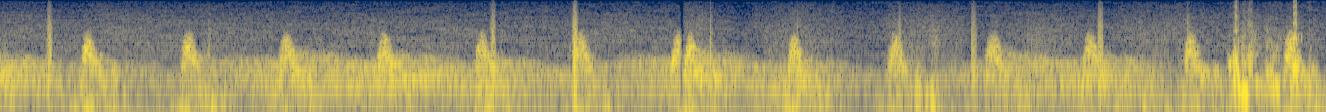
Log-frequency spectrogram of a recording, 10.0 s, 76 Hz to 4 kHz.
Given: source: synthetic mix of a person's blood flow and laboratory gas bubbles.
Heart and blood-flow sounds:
Doppler ultrasound of blood flow; subclavian vein
9.19-9.78 s: bubbles
9.81-9.87 s: bubbles
From the record:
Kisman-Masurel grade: 213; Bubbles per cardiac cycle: several, 3 to 8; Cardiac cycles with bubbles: 1 to 10%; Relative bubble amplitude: loud (0.450 to 0.775); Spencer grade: 1 (occasional bubble signal discernible with the cardiac motion signal, with majority of cardiac periods free of bubbles); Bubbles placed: anywhere in the cardiac cycle

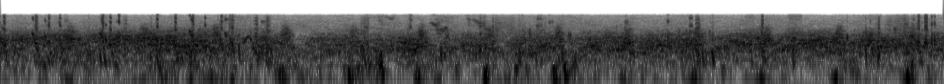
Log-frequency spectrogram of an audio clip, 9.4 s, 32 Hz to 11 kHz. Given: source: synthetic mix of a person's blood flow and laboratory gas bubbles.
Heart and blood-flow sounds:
Doppler ultrasound of blood flow; subclavian vein
0.00-0.26 s: bubbles
0.30-0.71 s: bubbles
0.80-1.31 s: bubbles
1.47-1.64 s: bubbles
1.67-2.10 s: bubbles
2.14-2.77 s: bubbles
3.58-3.81 s: bubbles
4.04-4.22 s: bubbles
4.38-4.52 s: bubbles
4.77-4.96 s: bubbles
5.15-5.74 s: bubbles
6.23-6.59 s: bubbles
6.66-6.72 s: bubbles
6.76-7.19 s: bubbles
7.45-8.03 s: bubbles
8.46-8.52 s: bubbles
8.57-8.85 s: bubbles
8.93-8.97 s: bubbles
9.02-9.38 s: bubbles
From the record:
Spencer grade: 3 (all of the cardiac periods contain showers or single bubble signals, but not dominating or overriding the cardiac motion signals); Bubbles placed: anywhere in the cardiac cycle

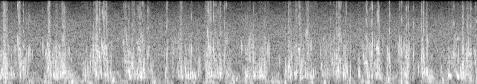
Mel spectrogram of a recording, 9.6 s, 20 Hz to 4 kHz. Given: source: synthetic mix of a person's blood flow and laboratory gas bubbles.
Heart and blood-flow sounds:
Doppler ultrasound of blood flow; precordium
0.00-0.67 s: bubbles
0.82-1.46 s: bubbles
1.63-2.27 s: bubbles
2.44-3.09 s: bubbles
3.27-4.02 s: bubbles
4.06-4.70 s: bubbles
4.80-5.42 s: bubbles
5.56-5.62 s: bubbles
5.64-6.38 s: bubbles
6.40-7.05 s: bubbles
7.13-7.68 s: bubbles
7.71-7.85 s: bubbles
7.93-8.67 s: bubbles
8.80-8.87 s: bubbles
8.92-9.56 s: bubbles
From the record:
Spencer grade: 4 (maximum detectable bubble signal sounding continuously throughout systole and diastole of every cardiac period, and overriding the amplitude of the normal cardiac signals); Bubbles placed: anywhere in the cardiac cycle

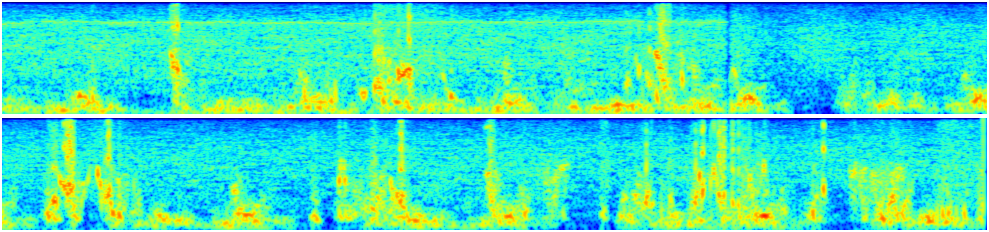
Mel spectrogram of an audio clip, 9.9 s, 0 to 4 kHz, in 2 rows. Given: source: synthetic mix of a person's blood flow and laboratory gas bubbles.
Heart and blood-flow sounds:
Doppler ultrasound of blood flow; precordium
0.44-0.52 s: bubbles
0.84-0.97 s: bubbles
1.48-1.72 s: bubbles
1.79-2.33 s: bubbles
3.12-3.46 s: bubbles
5.15-5.66 s: bubbles
6.48-6.55 s: bubbles
6.61-7.02 s: bubbles
7.35-7.48 s: bubbles
7.51-7.79 s: bubbles
7.93-7.99 s: bubbles
8.11-8.19 s: bubbles
8.22-8.31 s: bubbles
8.36-8.79 s: bubbles
8.96-9.09 s: bubbles
9.17-9.50 s: bubbles
9.60-9.86 s: bubbles
From the record:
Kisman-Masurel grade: 232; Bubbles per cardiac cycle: several, 3 to 8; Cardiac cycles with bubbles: 50 to 99%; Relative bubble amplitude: moderate (0.250 to 0.450); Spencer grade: 3 (all of the cardiac periods contain showers or single bubble signals, but not dominating or overriding the cardiac motion signals); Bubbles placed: anywhere in the cardiac cycle

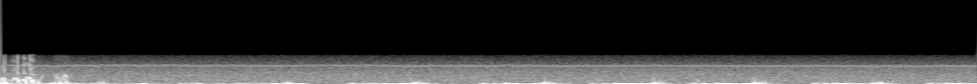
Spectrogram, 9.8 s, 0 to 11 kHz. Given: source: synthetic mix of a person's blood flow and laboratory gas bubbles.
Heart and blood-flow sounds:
Doppler ultrasound of blood flow; precordium
0.00-0.44 s: bubbles
0.54-0.71 s: bubbles
From the record:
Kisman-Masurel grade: 213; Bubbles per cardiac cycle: several, 3 to 8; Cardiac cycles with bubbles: 1 to 10%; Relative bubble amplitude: loud (0.450 to 0.775); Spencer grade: 1 (occasional bubble signal discernible with the cardiac motion signal, with majority of cardiac periods free of bubbles); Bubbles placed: anywhere in the cardiac cycle

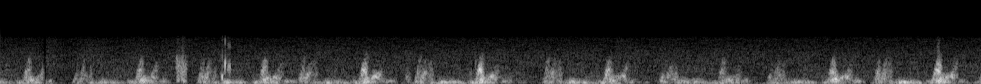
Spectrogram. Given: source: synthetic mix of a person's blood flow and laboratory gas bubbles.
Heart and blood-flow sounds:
Doppler ultrasound of blood flow; precordium
1.75-1.88 s: bubbles
2.19-2.31 s: bubbles
From the record:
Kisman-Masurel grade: 212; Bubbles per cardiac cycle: several, 3 to 8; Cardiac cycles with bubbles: 1 to 10%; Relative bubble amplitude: moderate (0.250 to 0.450); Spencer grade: 1 (occasional bubble signal discernible with the cardiac motion signal, with majority of cardiac periods free of bubbles); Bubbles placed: only in the low amplitude regions of the cardiac cycle

